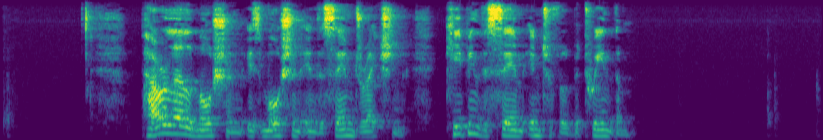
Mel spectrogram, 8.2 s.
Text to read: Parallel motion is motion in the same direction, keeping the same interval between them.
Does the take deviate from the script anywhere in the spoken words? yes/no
no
